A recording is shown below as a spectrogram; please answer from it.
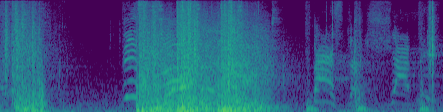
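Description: Gunfire from the RoboCop Rogue City video game comes in several loud bursts between stretches of shouted voices and echoing effects.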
